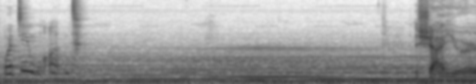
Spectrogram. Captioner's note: tense music; crickets chirping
